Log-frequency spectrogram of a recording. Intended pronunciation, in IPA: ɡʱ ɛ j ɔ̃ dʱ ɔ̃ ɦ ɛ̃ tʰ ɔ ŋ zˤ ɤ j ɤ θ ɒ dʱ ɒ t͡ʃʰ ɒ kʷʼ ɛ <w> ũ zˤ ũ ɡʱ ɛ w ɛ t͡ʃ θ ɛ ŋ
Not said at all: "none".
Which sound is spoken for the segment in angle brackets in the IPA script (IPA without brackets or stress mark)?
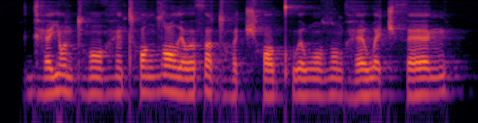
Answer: w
